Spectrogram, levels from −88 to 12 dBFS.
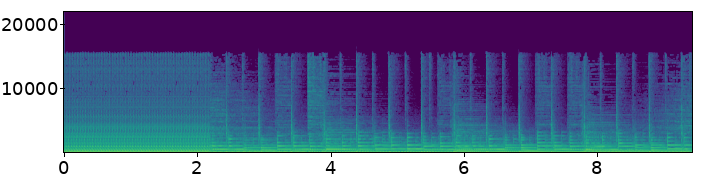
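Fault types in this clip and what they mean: System hang loop: a frozen system looped one 40 ms buffer from the start to 2.2 s, a steady 25 Hz buzz of exact repeats, not dropouts.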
